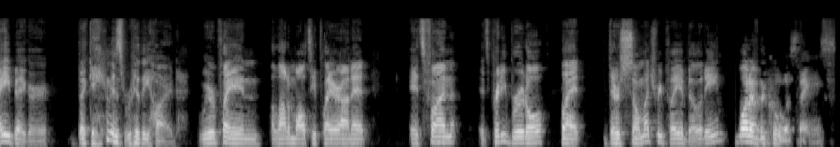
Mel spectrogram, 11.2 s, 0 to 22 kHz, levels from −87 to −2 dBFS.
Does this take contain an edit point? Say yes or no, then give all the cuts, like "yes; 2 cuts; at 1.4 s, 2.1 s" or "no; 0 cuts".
yes; 1 cut; at 9.8 s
